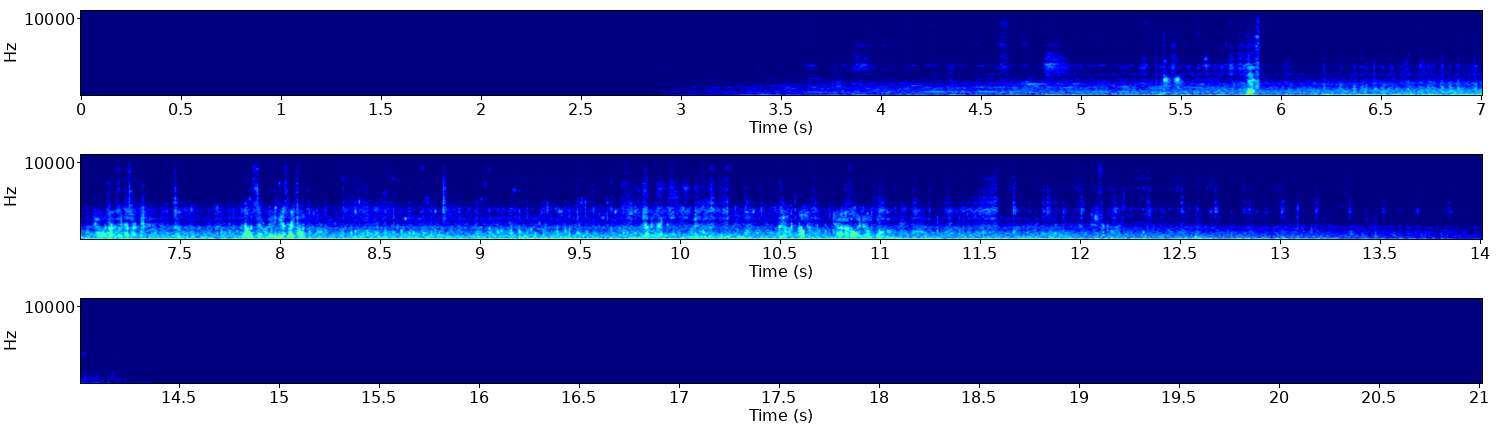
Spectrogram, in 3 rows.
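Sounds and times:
car road and engine rumble: 0:05.4 - 0:14.3.

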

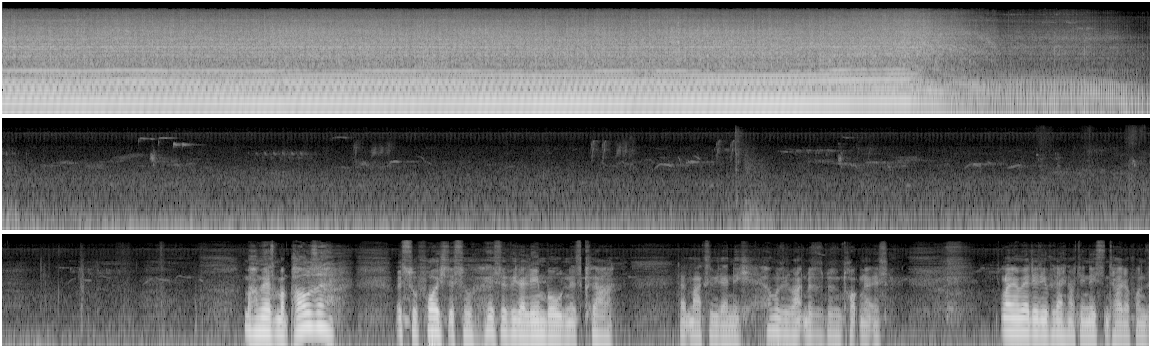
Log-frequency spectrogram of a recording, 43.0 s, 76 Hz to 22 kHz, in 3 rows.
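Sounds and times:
garden tiller engine running: 0:00.0 - 0:14.6
sharp click: 0:23.5 - 0:23.8.

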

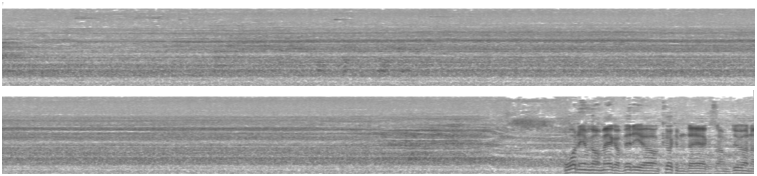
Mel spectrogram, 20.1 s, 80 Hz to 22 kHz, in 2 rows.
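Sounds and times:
gas torch hissing: 0:00.0 - 0:20.0.

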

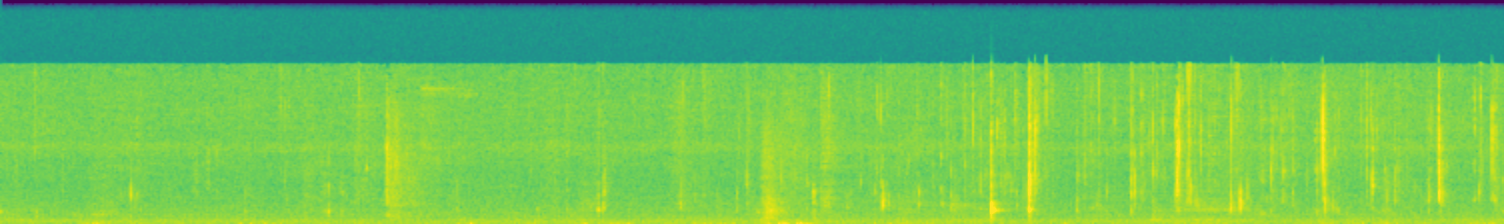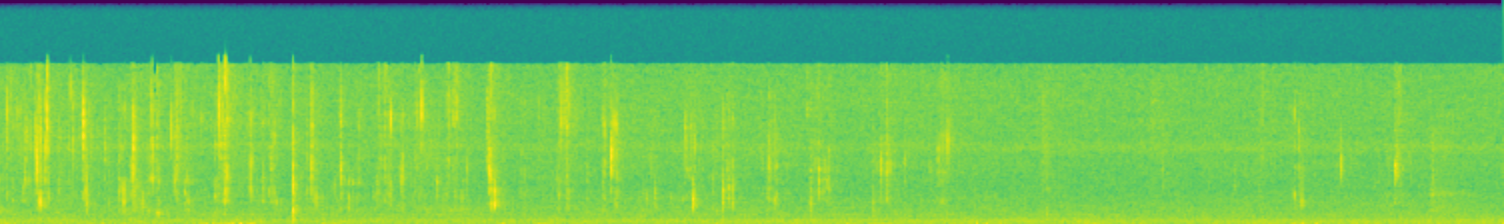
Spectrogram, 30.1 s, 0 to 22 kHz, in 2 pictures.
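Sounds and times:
dog crunching a chew: 0:01.2 - 0:04.0, 0:05.6 - 0:24.8
sharp cracks of chew: 0:06.8 - 0:24.6, 0:27.9 - 0:29.4.

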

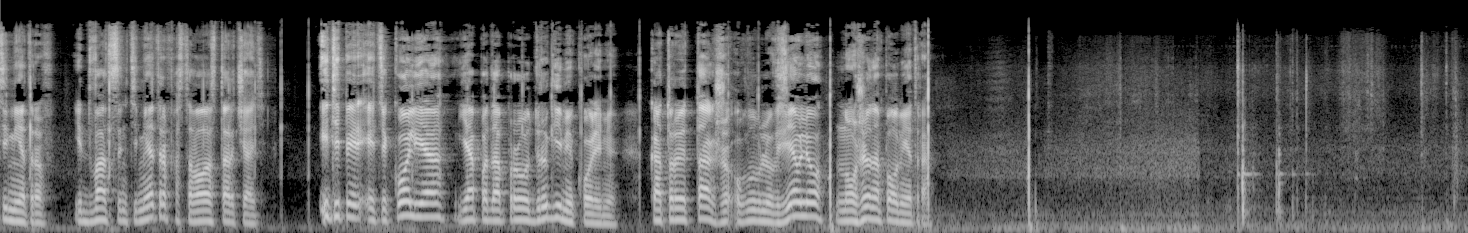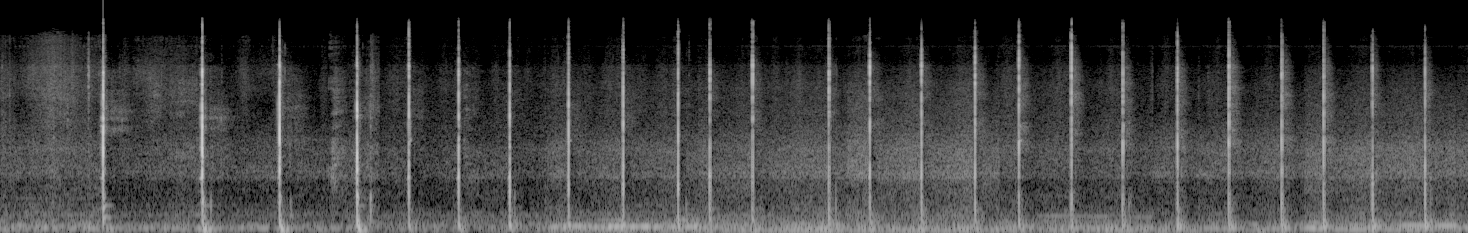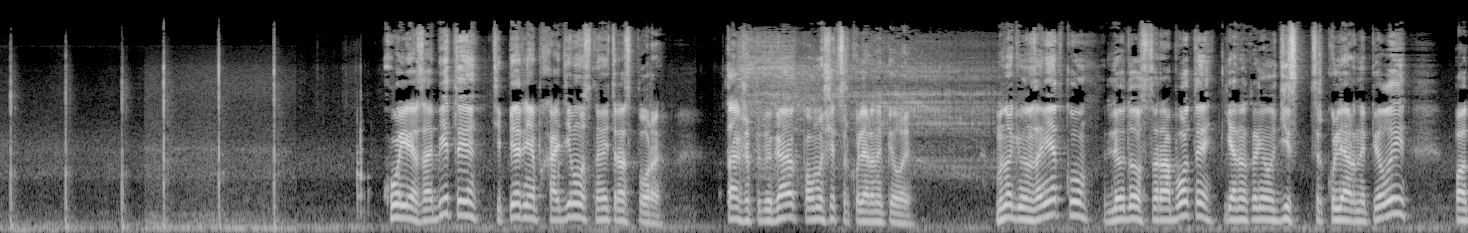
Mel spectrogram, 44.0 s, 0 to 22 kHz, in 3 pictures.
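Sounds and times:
sledgehammer knocking stakes: 0:16.7 - 0:22.3.

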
